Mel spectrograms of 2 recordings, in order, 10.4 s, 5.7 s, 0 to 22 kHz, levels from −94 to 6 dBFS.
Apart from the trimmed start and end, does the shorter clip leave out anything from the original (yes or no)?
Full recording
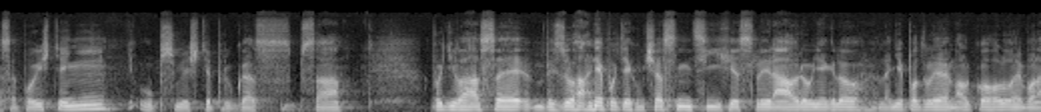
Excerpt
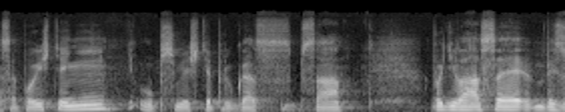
no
